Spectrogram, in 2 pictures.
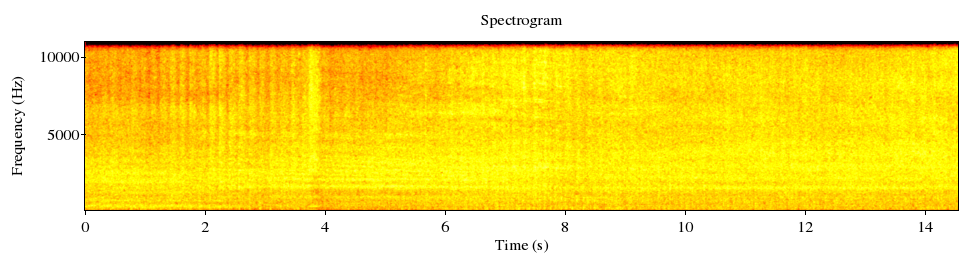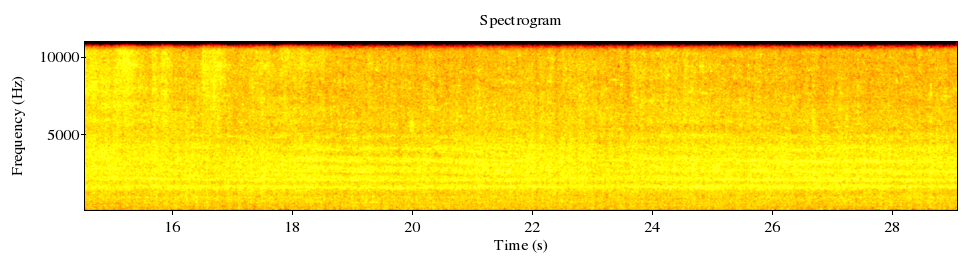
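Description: Freight train of covered hopper wagons rolling steadily past, its wheels running over the rails, after a VL10 electric locomotive.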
